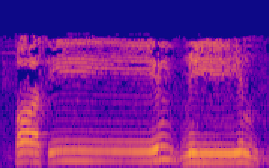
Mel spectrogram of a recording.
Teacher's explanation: حمزة بيظهر ليه النون يقرأها هكذا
